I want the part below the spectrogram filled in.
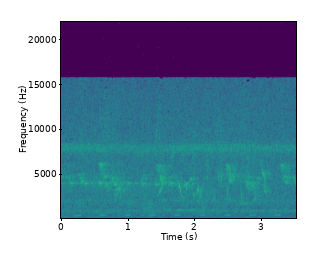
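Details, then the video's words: Low booming hoots of a greater coucal, 13 June 2020, nine evenly spaced notes about two to three per second, with busy high chirping birds above and a steady hiss behind. "Greater Coucal [អែអូត]"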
